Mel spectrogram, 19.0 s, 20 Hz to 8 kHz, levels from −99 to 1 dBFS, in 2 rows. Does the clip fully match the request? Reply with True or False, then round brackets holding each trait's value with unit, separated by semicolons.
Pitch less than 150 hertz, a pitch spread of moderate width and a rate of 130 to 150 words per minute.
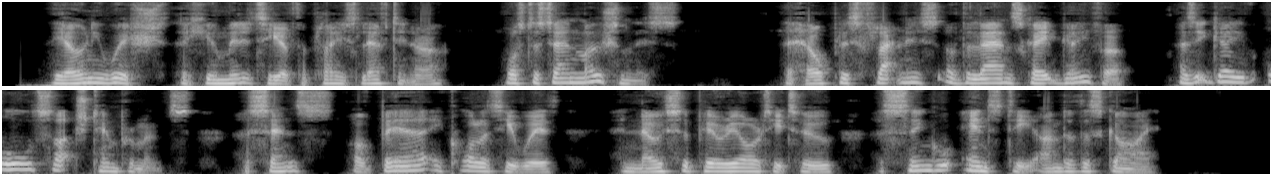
True (140 Hz; 4.2 semitones; 140 wpm)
